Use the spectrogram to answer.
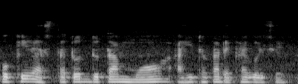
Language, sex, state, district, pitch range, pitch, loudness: Assamese, male, Assam, Sonitpur, 105-120 Hz, 115 Hz, -19 LUFS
